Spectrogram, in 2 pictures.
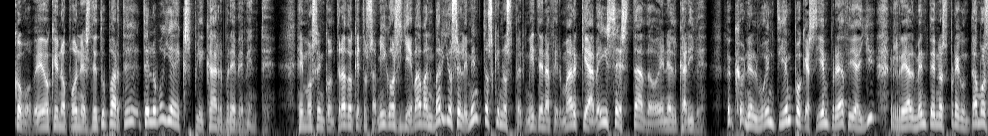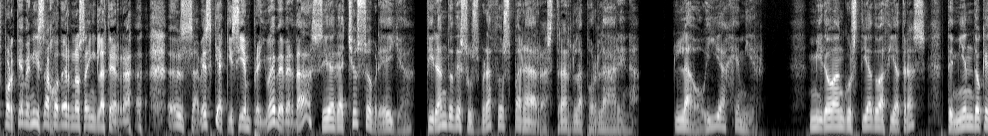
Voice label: CHARACTERISATION, Spanish, male

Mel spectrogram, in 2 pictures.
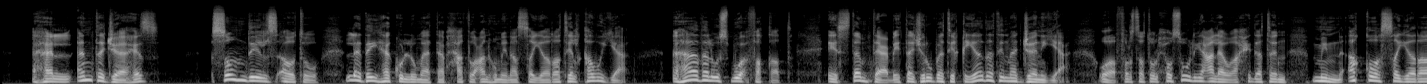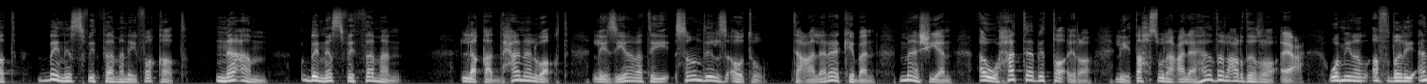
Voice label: tutorial, ARABIC, MALE

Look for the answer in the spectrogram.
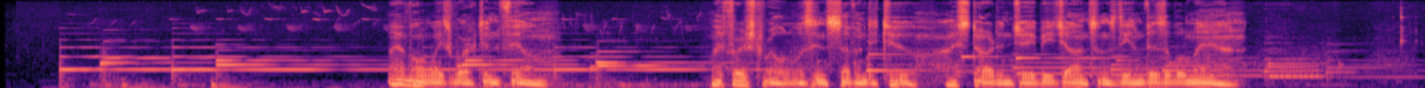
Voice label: COMMERCIAL, ENGLISH UK MALE; AUDI

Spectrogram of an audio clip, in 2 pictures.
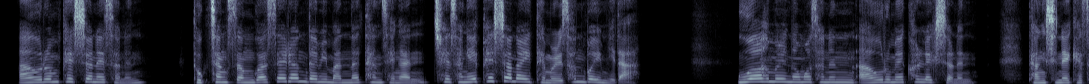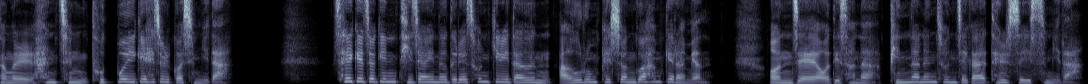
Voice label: Korean, female

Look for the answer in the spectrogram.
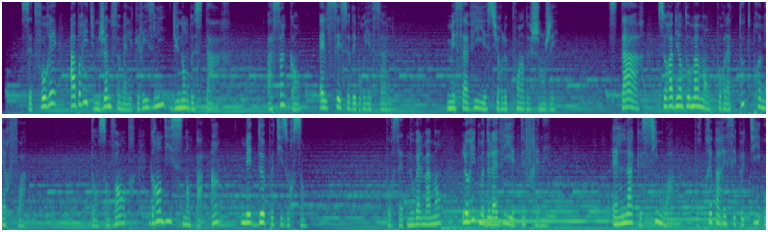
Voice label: documentary, French, female

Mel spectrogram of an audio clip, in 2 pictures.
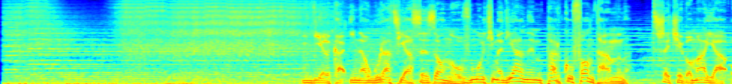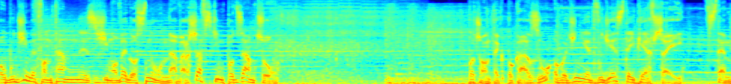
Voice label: POLISH, MALE

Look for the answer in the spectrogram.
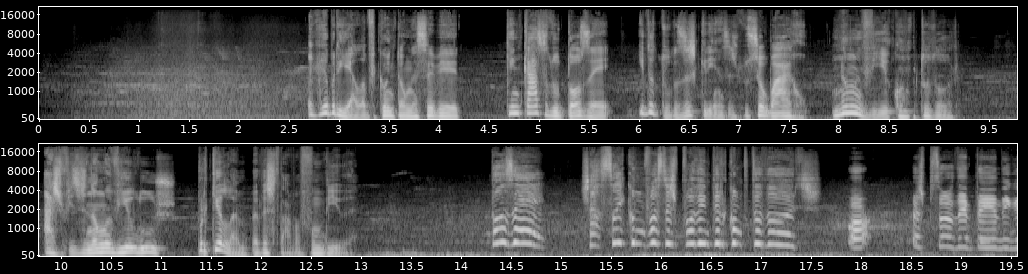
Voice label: character, portuguese, male; commercial

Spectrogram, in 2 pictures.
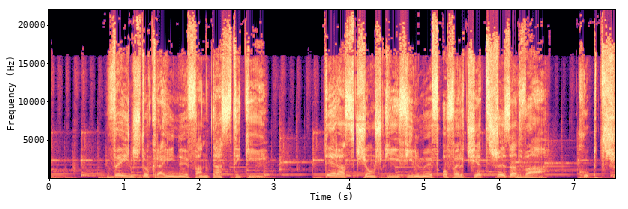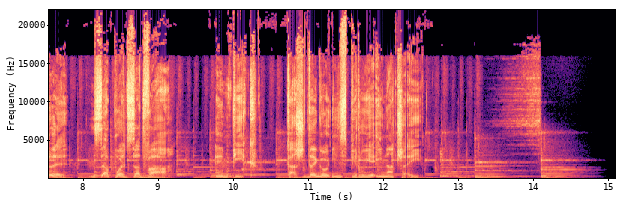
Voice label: POLISH, MALE

